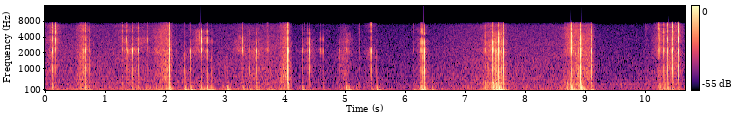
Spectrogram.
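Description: Long pointed nails tap rapidly on the glass screen of a small black smartphone lying face up. Sharp, bright, dry clicks come in quick bursts and clusters with short pauses between them. Each click dies away almost instantly, with little low end under them.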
